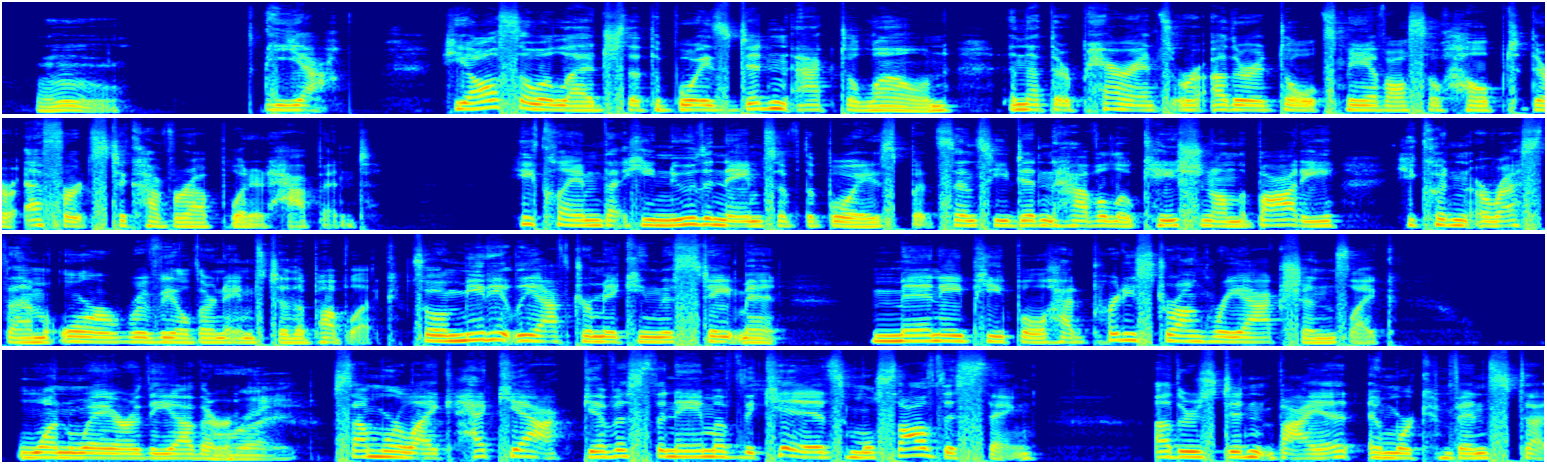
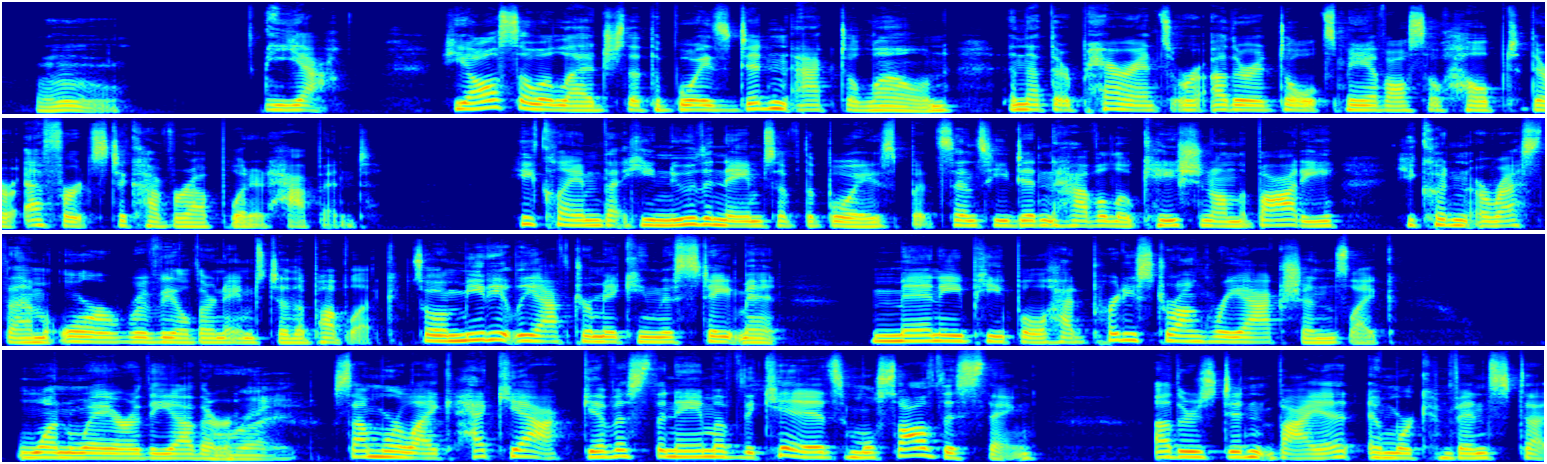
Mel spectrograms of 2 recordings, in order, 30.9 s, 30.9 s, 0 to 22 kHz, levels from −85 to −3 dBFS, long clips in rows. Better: second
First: distortion; slight; 10 dB below the speech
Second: none

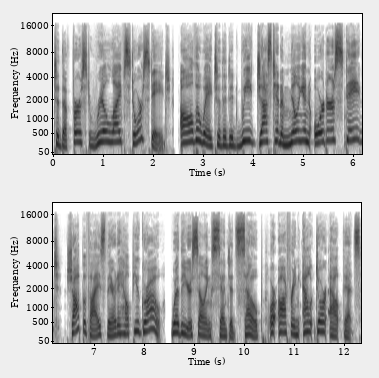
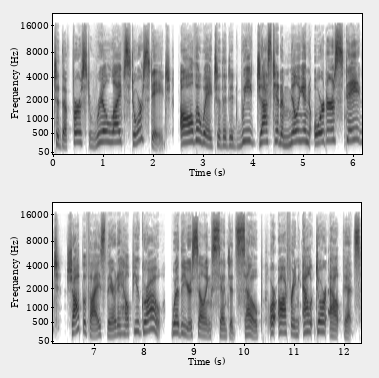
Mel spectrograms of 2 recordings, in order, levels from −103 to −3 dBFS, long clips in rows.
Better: first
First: none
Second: thin; very; fading below 850 Hz

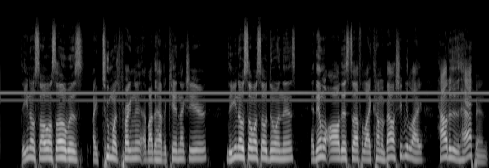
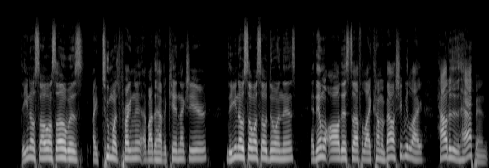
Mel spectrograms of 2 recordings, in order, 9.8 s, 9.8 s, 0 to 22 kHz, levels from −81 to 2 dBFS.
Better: second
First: high-pitched whine; noticeable; throughout; 2.5 kHz, 10 dB below the speech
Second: none

